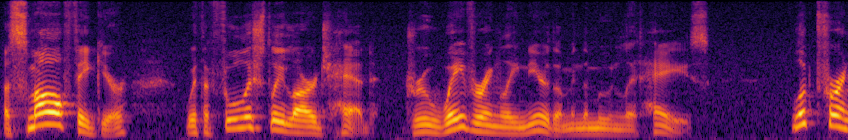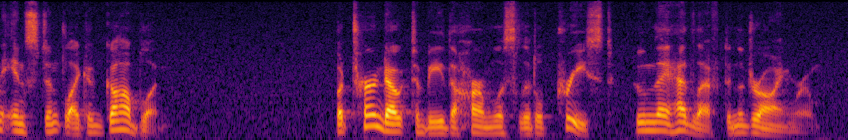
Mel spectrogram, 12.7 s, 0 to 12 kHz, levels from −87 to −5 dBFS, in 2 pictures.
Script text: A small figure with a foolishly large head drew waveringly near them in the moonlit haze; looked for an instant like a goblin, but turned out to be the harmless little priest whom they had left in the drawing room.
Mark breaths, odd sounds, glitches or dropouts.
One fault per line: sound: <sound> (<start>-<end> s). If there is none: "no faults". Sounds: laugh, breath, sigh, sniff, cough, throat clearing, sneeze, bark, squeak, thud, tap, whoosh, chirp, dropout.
no faults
